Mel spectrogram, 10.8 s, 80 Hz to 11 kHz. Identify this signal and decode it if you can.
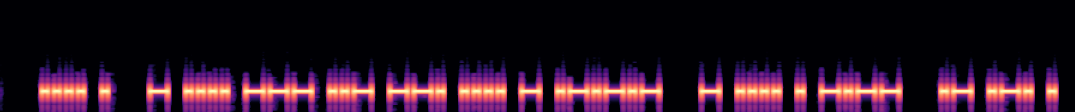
Morse code, heard as a keyed tone, about 20 wpm, 600 Hz. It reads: HE THOUGHT. THEY ARE
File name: the old man and the sea / the old man and the sea part 1 20wpm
